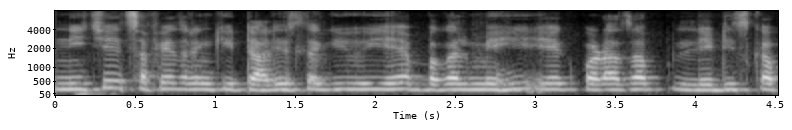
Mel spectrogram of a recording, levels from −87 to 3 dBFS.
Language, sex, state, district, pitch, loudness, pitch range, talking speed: Hindi, male, Chhattisgarh, Rajnandgaon, 210 Hz, -17 LUFS, 200-215 Hz, 225 wpm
